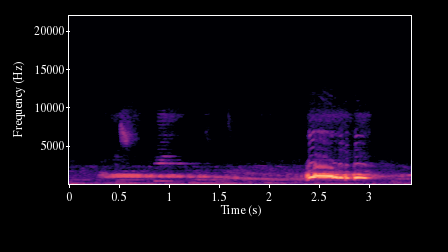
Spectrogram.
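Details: Zebra dove, called perkutut and merbuk, a black cemani bird kept as a songbird and contest bird, in full song: a soft level coo around one pitch followed by a loud, rich burst of rolling coos.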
